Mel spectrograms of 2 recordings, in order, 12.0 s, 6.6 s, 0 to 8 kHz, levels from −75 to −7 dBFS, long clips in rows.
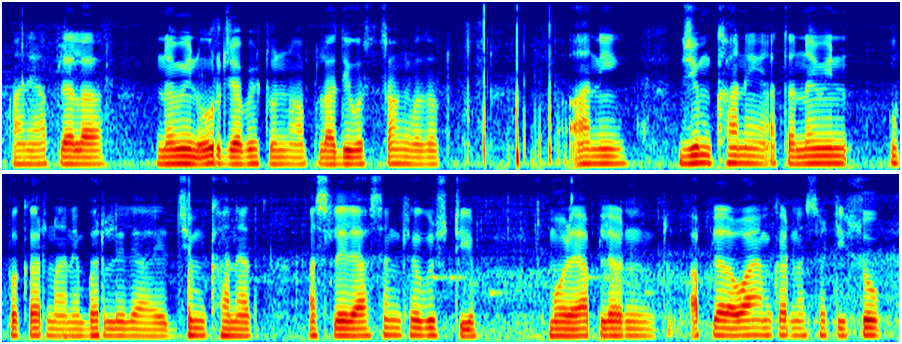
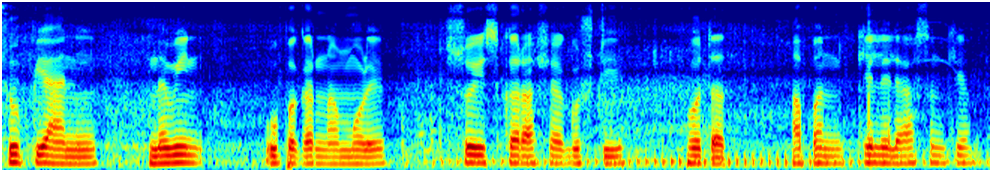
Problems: none marked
